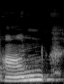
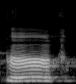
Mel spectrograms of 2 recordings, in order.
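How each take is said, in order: First: A separate nasal consonant follows the vowel. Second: The nasal sound blends into the vowel itself. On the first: The speaker calls it wrong. "आंख या आंख नहीं आ रही है" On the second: The speaker calls it right. "अ के ऊपर ही ये आवाज आ रही है चंद्र बिंदु"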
